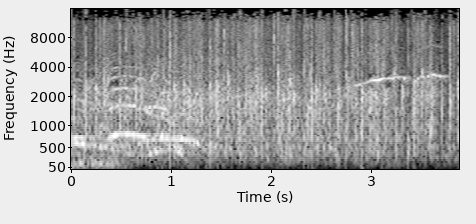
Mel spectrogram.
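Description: Audience applause as a comedian is welcomed to the stage, dense and steady clapping that holds loud for the whole stretch and eases slightly toward the end.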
